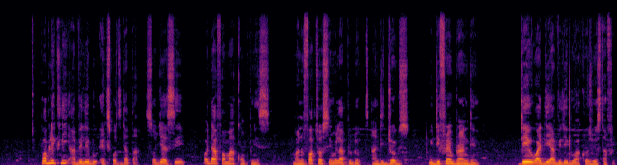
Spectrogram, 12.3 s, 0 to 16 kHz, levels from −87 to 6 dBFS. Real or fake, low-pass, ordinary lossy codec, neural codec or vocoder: real; 14.4 kHz; none; none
